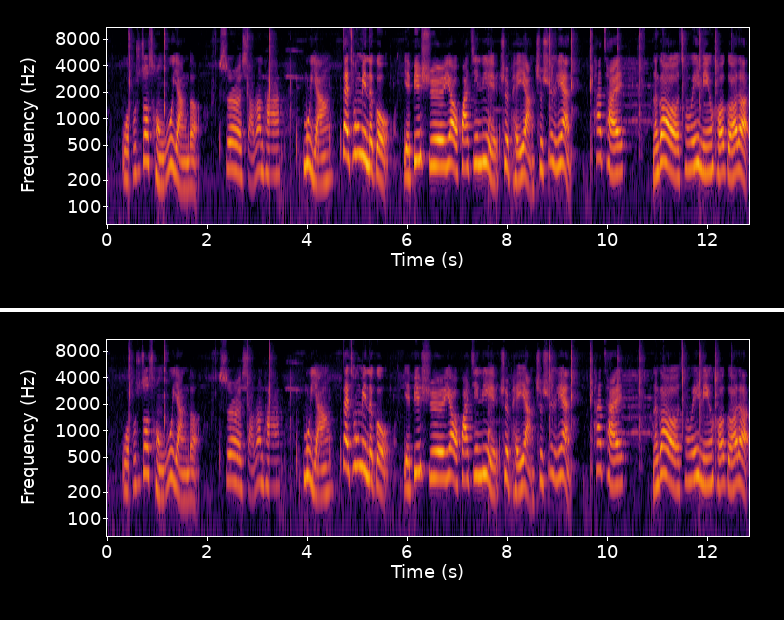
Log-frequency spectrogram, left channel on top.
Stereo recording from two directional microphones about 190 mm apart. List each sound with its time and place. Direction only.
0.5 s speech: 35° left (ahead or behind)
